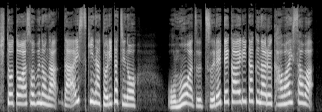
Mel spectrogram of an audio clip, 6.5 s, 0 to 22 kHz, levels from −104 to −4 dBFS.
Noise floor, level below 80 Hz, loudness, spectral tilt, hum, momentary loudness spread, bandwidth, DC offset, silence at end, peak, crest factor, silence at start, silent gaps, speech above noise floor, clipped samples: -62 dBFS; -72 dBFS; -16 LUFS; -3.5 dB/octave; none; 4 LU; 17 kHz; under 0.1%; 0.2 s; -2 dBFS; 16 dB; 0 s; none; 45 dB; under 0.1%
